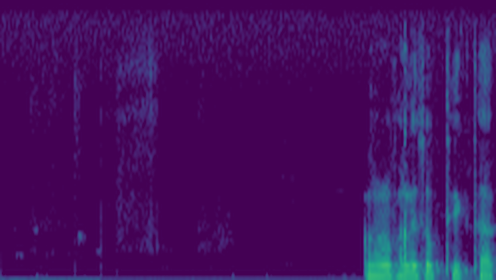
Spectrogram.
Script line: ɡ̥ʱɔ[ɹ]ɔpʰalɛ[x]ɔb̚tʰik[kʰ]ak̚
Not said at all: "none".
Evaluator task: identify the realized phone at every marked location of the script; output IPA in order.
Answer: ɹ, s, tʰ

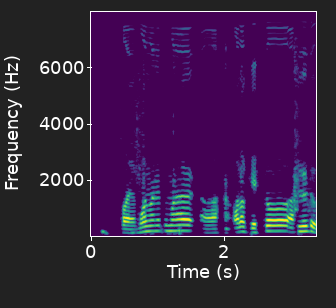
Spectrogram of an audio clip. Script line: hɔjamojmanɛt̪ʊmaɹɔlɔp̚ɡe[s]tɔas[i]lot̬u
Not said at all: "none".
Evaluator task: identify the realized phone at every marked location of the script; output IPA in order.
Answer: s, i

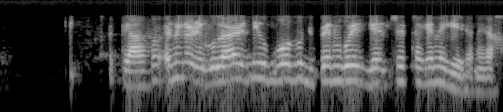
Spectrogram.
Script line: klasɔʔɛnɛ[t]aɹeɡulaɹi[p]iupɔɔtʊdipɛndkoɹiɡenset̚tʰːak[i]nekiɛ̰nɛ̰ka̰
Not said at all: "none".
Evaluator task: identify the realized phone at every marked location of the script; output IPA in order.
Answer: k, t, ɛ

